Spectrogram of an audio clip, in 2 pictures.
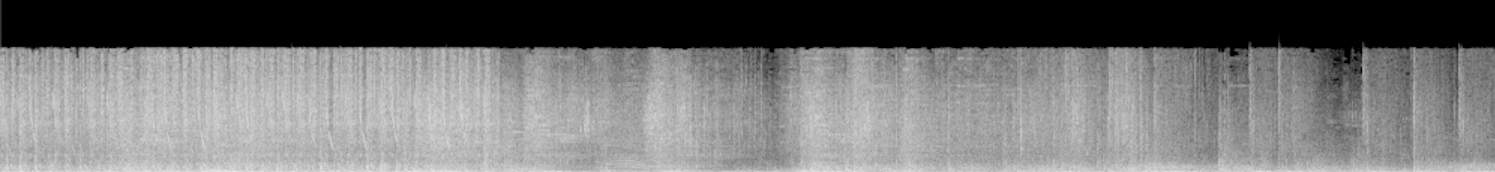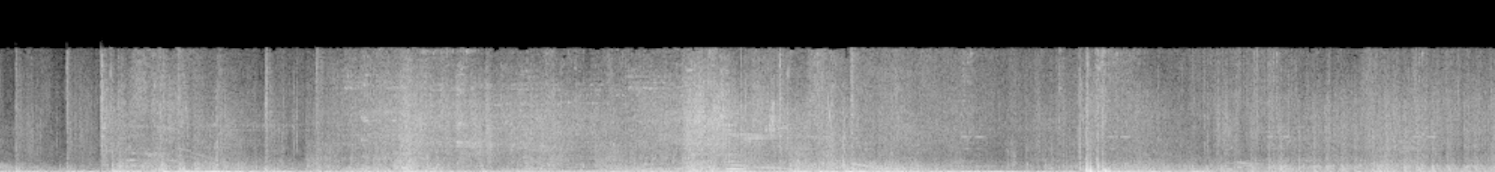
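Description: Gory splatters and thuds of blows land on zombies.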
